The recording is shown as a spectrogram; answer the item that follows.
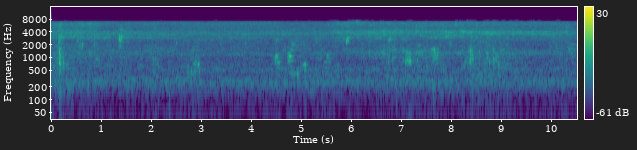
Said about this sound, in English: I'm going to go ahead and just wash my hands real quick. And also wash the counter space.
